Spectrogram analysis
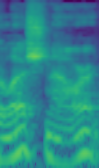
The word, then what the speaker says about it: Leshnower: uh the wonderful violinist Jennifer lesnau did I say your name right precisely right oh man I could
